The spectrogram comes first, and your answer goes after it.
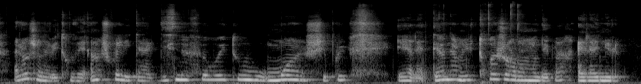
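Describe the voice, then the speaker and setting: A woman's medium-pitched voice at a very fast pace, fairly even in intonation, with noticeable background noise. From France. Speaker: travel vlogger. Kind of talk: casual vlog. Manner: hesitant, many fillers.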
